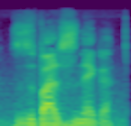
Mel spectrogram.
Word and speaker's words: Schwarzenegger: Porque también se supone que Schwarzenegger es Schwarzenegger. – O sea, la W y la, eh, la... Se pronuncia como V.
